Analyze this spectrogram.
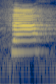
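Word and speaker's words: ث: Tha pronounce from the tip of the tongue touching the inner edge of the top two front teeth.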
